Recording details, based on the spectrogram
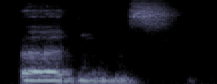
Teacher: the duh unlike the TA isn't becoming a glottal stop · I think it's d released straight into a syllabic n.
